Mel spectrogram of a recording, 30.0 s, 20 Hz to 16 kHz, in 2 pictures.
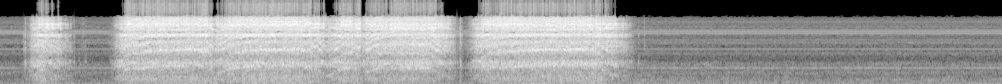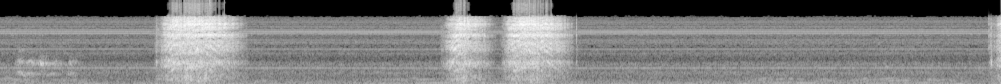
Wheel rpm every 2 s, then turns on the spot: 10, 200, 180, 120, 150, 0, 0, 0, 20, 40, 10, 60, 0, 0, 0.
none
